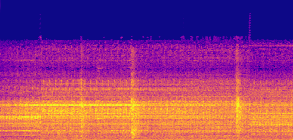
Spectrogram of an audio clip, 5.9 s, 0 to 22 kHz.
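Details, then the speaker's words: 2014 Kia Forte after ignition coil replacement for P0301 cylinder 1 misfire: even, steady idle with faint injector ticking, no stumbles; feels way smoother and no longer misfiring. "oh yeah feels way smoother we're not the best location I can get for the myth fire it is not misfiring anymore"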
